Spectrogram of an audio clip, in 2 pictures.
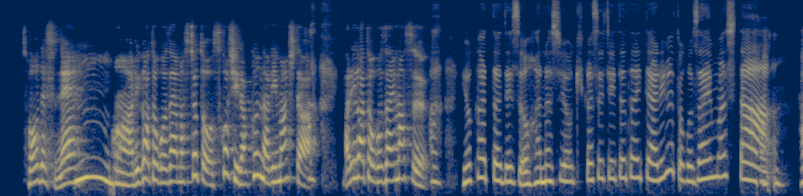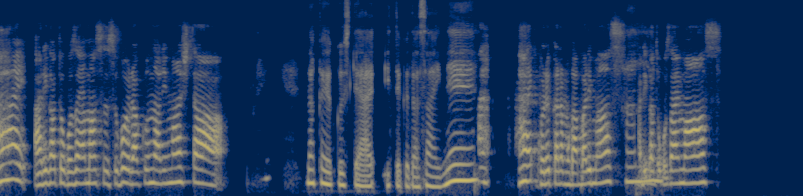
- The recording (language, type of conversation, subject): Japanese, advice, 本音を言えずに我慢してしまう友人関係のすれ違いを、どうすれば解消できますか？
- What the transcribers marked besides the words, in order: other noise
